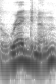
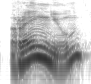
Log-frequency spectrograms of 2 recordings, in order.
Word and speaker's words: regnum: Advent is his coming renum it's not pronounced regnum it's reum is the reign of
